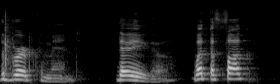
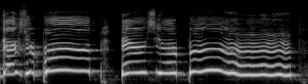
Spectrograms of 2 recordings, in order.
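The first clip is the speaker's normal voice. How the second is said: very high, drawn-out squeal; hammed-up squeal; 13 semitones higher, slower than usual. Streamer delivering the promised burp, high mock squeal. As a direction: squeal it slowly, stretching BURP.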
